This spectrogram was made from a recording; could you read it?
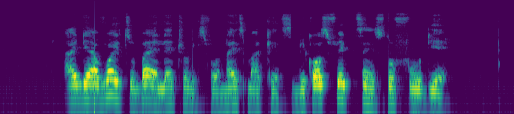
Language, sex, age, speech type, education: Nigerian Pidgin, male, 15-29, spontaneous, tertiary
